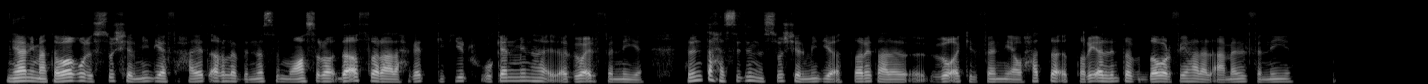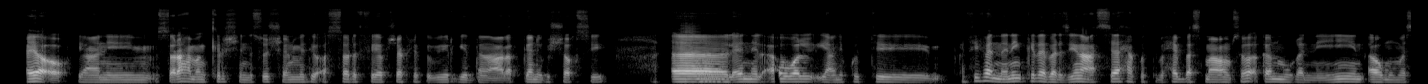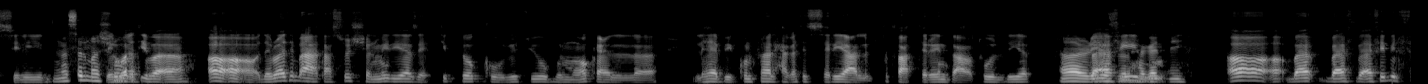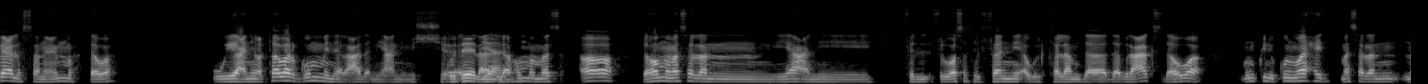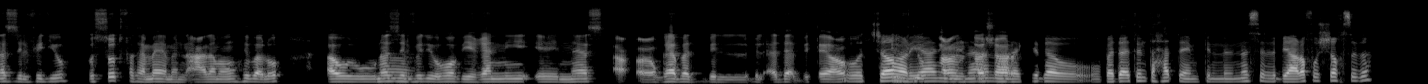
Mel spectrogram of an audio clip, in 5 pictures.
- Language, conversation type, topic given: Arabic, podcast, إزاي بتحس إن السوشيال ميديا غيّرت طريقة اكتشافك للأعمال الفنية؟
- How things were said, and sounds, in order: in English: "الSocial Media"; in English: "الSocial Media"; in English: "الSocial Media"; in English: "الSocial Media"; in English: "الReels"; in English: "Trend"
